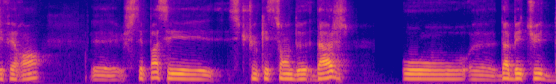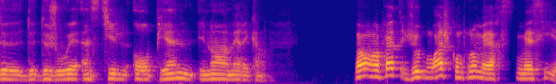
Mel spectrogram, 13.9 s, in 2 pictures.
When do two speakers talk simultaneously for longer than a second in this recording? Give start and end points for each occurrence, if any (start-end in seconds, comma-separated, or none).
none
